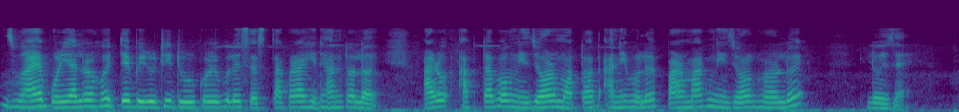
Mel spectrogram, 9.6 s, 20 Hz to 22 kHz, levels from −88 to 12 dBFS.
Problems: background sounds at intervals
